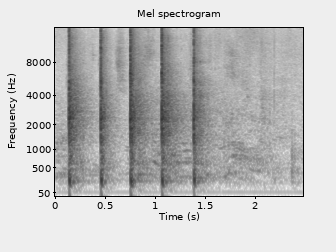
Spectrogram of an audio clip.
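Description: Wooden gavel rapped five times in even succession, about three strikes a second, calling the meeting to order.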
